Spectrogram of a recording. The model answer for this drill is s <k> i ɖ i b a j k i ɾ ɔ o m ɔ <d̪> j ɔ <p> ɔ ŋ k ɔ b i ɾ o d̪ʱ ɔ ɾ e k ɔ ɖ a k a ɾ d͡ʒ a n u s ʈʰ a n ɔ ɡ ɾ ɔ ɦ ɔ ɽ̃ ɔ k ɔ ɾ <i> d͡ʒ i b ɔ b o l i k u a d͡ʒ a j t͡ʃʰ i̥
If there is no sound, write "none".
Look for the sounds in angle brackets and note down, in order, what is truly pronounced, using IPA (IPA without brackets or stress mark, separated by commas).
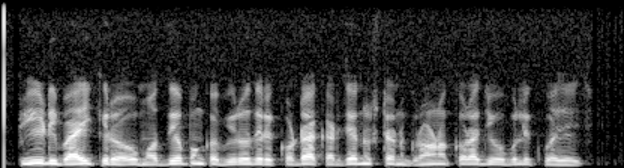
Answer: p, d̪, p, a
